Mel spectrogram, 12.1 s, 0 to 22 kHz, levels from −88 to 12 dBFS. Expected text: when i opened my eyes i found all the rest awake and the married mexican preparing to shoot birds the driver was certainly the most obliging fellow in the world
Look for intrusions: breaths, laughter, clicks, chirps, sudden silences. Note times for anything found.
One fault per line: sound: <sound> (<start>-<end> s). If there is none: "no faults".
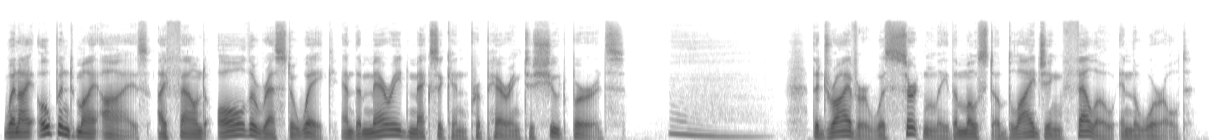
sound: sigh (6.7-7.8 s)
